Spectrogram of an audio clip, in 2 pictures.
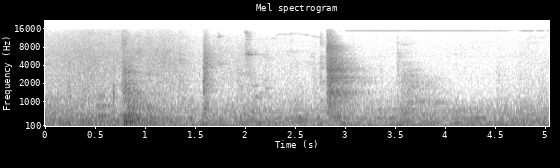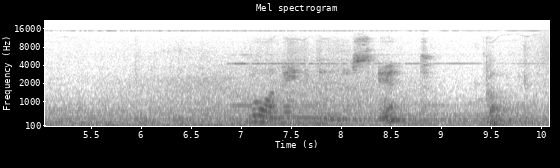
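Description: An elevator hums low and steadily as it travels.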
